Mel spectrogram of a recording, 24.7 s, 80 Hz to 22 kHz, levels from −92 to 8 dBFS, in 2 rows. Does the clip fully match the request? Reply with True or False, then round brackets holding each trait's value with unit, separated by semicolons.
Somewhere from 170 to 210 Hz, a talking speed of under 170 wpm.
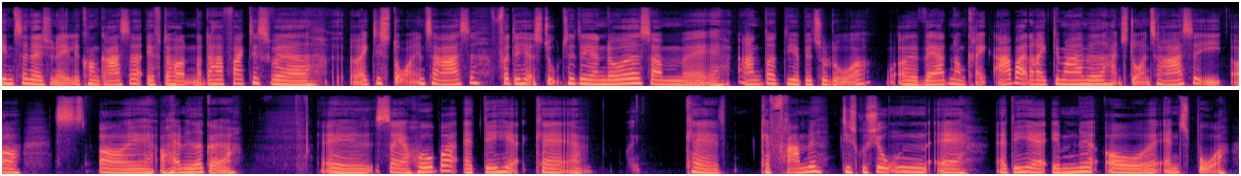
True (190 Hz; 145 wpm)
